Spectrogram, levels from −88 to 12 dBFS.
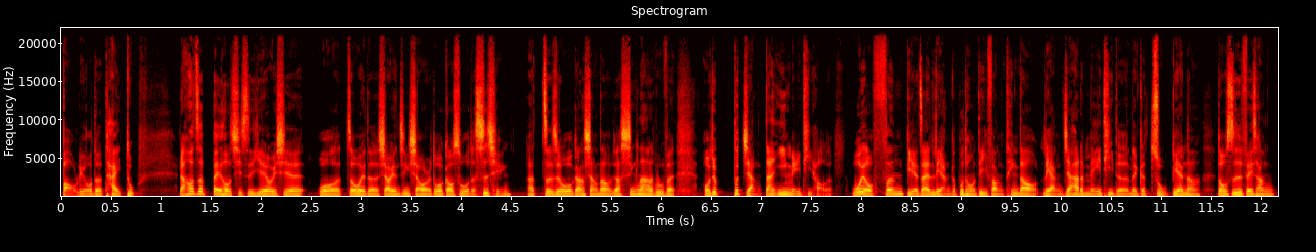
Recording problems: wrong speed and pitch; too fast and too high; 1.6 times normal speed

